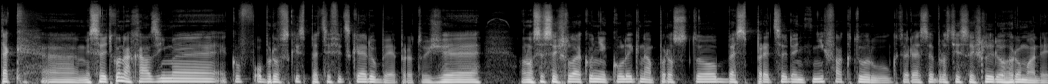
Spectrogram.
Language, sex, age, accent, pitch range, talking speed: Czech, male, 30-49, native, 100-115 Hz, 135 wpm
